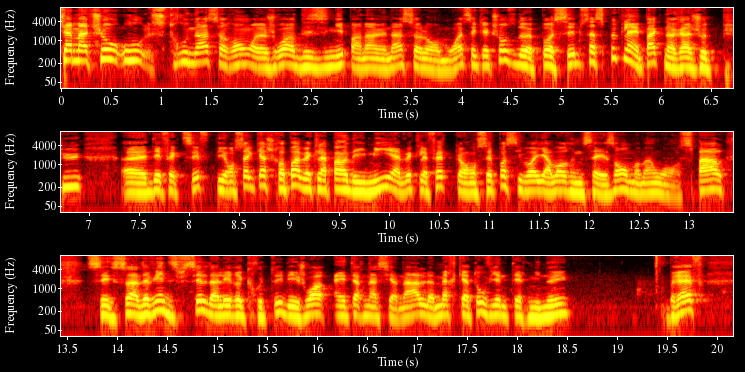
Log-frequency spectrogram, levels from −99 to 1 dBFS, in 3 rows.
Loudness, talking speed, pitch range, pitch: -25 LUFS, 205 wpm, 145-185 Hz, 160 Hz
